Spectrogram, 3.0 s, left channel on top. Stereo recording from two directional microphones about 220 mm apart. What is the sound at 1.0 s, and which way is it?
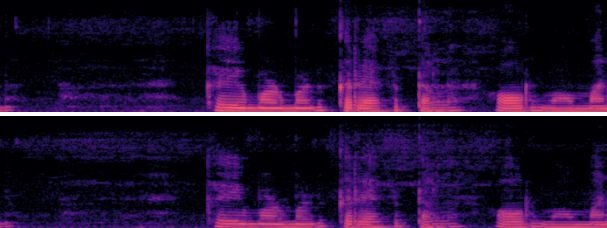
Speech, 20° left (ahead or behind).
